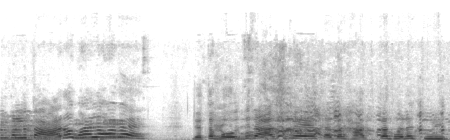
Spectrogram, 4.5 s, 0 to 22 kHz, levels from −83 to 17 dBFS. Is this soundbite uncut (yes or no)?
yes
